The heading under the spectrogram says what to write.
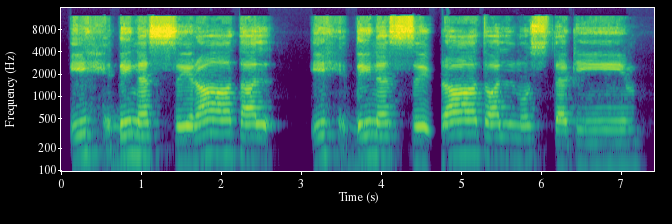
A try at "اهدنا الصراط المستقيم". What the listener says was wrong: এখানে আপনার সদ সিনের মতো হয়ে যাচ্ছে, আগে সিন সদের মতো হয়ে গেছিল, আর এখানে আছে সদ হয়ে যাচ্ছে সিনের মতো। ইহদিনাস না, ইহদিনাস, ইহদিনাস সিরাতাল মুস্তাকিম।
